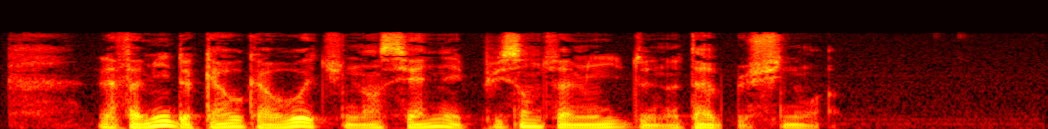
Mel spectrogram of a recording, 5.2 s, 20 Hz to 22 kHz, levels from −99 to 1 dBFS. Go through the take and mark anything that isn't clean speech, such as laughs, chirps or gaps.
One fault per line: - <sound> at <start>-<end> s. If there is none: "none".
- dropout at 3.6-3.7 s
